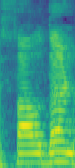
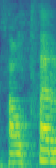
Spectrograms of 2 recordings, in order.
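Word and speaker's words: southern: तो ऐसे पढ़ते हैं, लेकिन जब ERN लग जाता है तो वर्ड्स बदल जाते हैं, साउदर्न पढ़ते हैं, साउथर्न नहीं, साउदर्न।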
